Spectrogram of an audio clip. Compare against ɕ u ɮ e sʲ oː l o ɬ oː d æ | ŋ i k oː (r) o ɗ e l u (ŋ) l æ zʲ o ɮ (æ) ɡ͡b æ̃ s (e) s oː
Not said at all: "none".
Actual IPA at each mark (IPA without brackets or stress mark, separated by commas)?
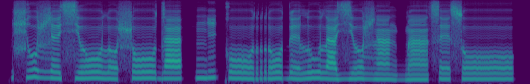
r, none, æ̃, e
